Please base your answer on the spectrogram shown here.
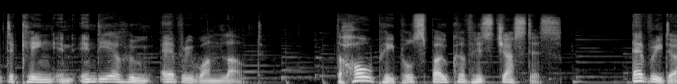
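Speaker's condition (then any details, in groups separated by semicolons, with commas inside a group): No condition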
